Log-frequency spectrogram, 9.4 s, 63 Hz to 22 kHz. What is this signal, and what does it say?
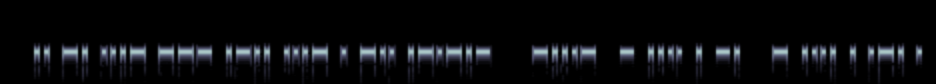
Morse code, heard as a keyed tone, about 25 wpm, 600 Hz. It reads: INVOLVED. <BT> THEN THERE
